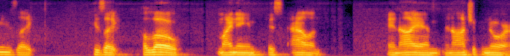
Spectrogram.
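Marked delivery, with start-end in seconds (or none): 1.8-6.4 imitated stiff, stilted reading-aloud delivery. Retelling a testimonial call: imitating someone reading off a screen. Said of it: "he's literally reading the screen".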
